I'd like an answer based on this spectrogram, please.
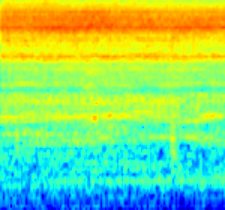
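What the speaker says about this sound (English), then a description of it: "I'm waiting for my compressor to stop right now" An air compressor runs at a steady level before shutting off, a loud, close, continuous hissing roar with no breaks over a few seconds.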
